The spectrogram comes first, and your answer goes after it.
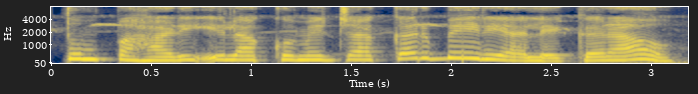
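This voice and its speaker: महिला की आवाज़ में धीमी चाल वाला चालाक बूढ़ा कौवा. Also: female voice, mid-range voice, expressive, a little slow, darkish tone, a little hiss or hum, close to an everyday voice. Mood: sly, friendly. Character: scheming, heartless old male crow. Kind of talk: Hindi animal cartoon story.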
